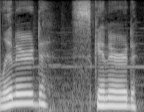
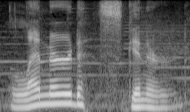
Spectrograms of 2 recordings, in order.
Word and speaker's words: Lynyrd Skynyrd: what are we doing today we are doing Leonard skinnard and their record pronounced Leonard skinnard what is your uh what's your origin story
